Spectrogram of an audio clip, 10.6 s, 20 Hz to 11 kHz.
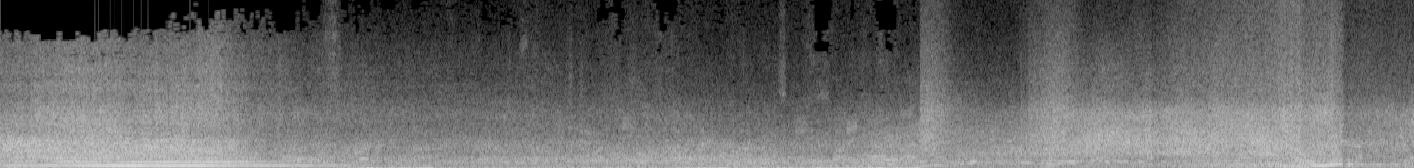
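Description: Bentley Batur's twin-turbocharged 6.0-litre W12 engine driving past at speed. It is loud with a steady engine note for the first couple of seconds, quieter in the middle, then loud again from about seven seconds in as the car passes once more.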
